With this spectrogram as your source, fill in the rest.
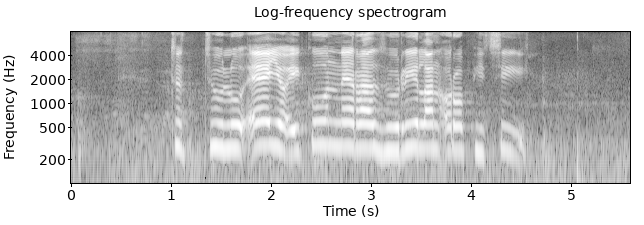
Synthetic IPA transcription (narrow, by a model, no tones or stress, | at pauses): d̥ə̥ʒ̥ṳluʔejɔikuneɾazṳɾilanoɾob̥i̤si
